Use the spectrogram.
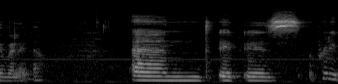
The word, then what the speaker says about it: Weleda: I don't know how you pronounce it in English, but I say Weleda.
